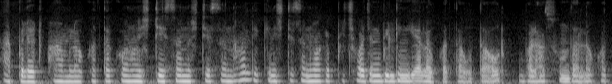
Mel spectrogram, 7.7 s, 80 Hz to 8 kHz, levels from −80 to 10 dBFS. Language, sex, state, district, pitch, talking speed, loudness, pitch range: Hindi, female, Uttar Pradesh, Varanasi, 195 Hz, 165 wpm, -17 LUFS, 180-200 Hz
